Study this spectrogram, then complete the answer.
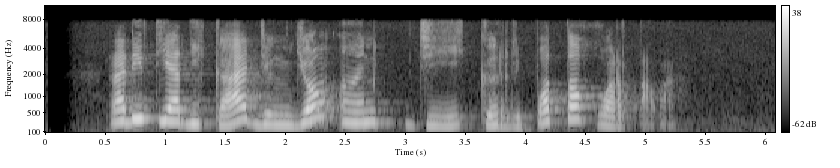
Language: Sundanese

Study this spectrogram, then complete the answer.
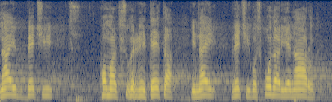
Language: Serbian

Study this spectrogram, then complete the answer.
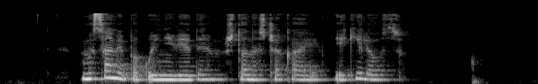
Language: Belarusian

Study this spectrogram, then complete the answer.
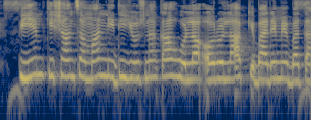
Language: Bhojpuri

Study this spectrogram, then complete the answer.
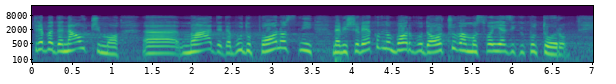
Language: Serbian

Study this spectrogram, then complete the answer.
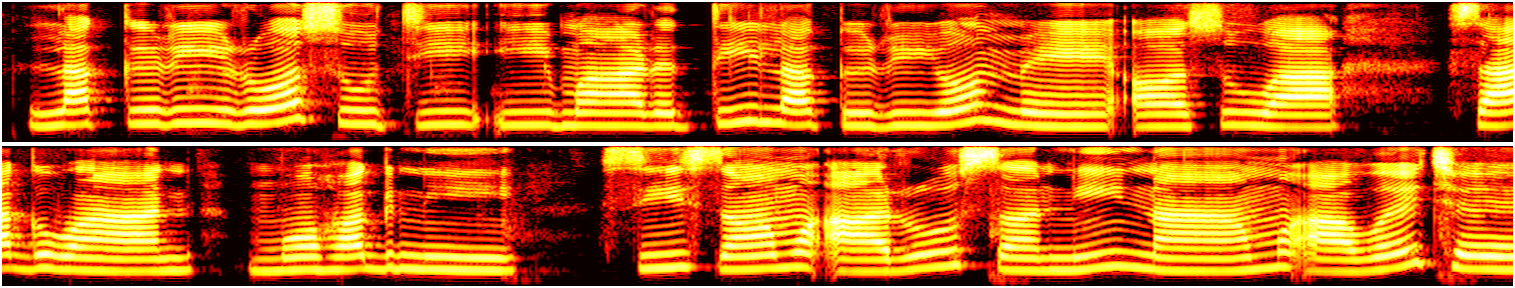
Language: Maithili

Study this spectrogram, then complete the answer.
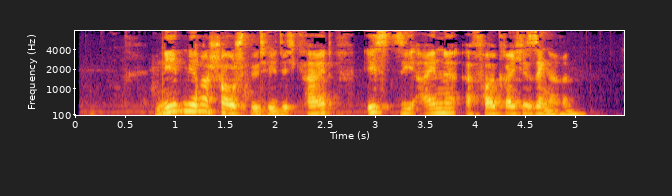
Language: German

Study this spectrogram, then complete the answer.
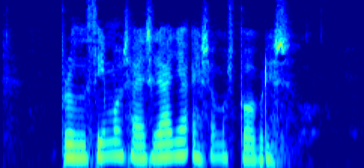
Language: Galician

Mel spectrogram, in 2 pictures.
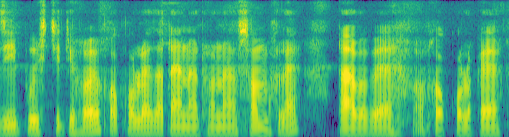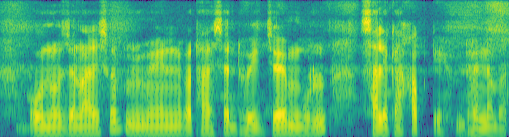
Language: Assamese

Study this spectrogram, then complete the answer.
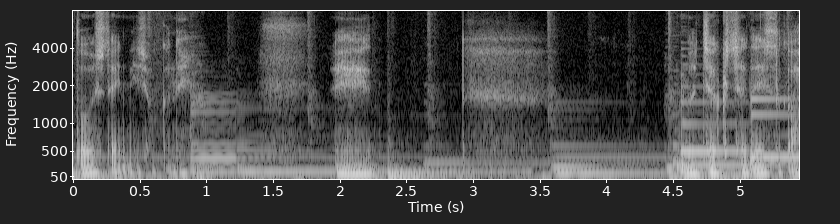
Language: Japanese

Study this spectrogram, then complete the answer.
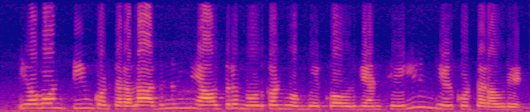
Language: Kannada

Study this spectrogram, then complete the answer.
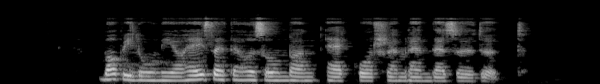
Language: Hungarian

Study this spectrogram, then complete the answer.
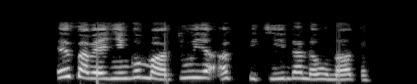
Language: Kalenjin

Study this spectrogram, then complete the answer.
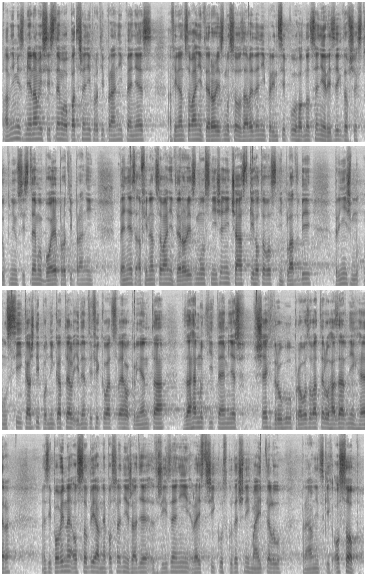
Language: Czech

